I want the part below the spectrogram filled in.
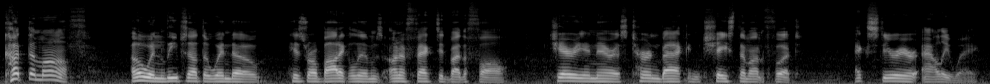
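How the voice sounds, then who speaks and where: A man's voice: mid-range voice, normal speed, clean tone. A man narrating a screenplay's action and scene headings in a scripted table read.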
